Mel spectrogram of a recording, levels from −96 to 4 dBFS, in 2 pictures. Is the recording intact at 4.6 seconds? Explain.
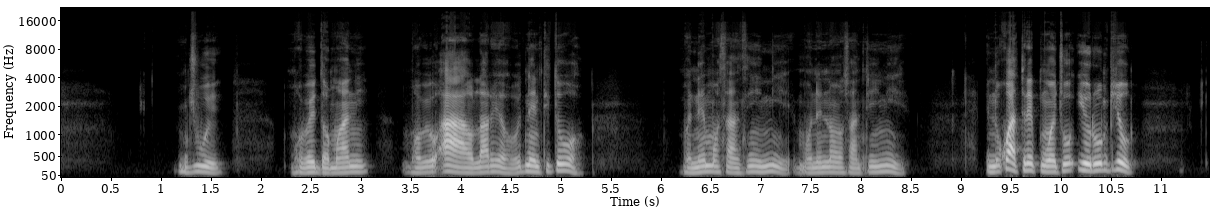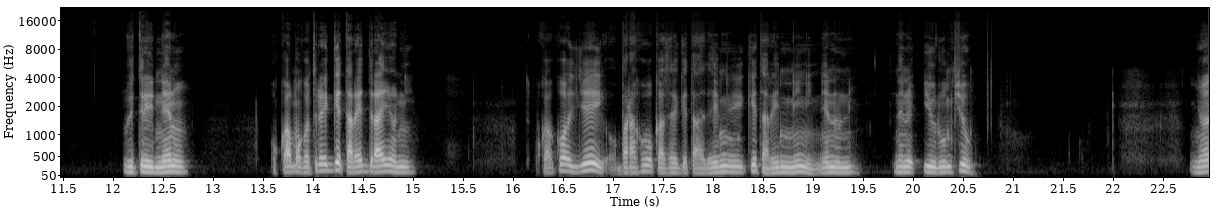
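No. Two lost packets were rebuilt from error correction between 4.57 and 4.63 s. The following packets' low-bitrate copies filled about 40 ms, so there is no gap, just briefly rougher, noisier speech.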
